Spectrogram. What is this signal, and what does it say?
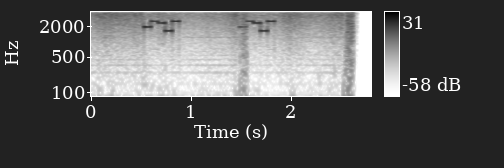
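Five-tone selective call (ZVEI), heard as quick runs of five tones, tones of about 70 ms. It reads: 88066 88066
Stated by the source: ZVEI five-tone selective call 88066, received on SDR.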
